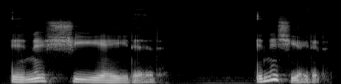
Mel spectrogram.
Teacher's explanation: The second T is between vowels, so we pronounce it like a fast D.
